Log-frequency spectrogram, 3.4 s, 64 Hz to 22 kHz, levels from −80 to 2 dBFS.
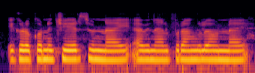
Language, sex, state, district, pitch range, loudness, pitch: Telugu, female, Telangana, Mahabubabad, 195-200 Hz, -14 LUFS, 195 Hz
